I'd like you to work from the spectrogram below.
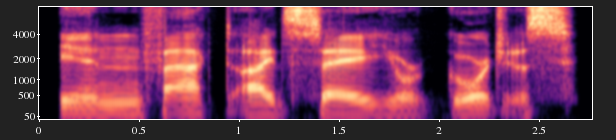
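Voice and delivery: plain reading voice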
